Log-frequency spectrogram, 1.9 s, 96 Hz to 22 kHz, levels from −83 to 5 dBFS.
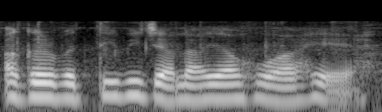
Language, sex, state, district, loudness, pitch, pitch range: Hindi, female, Arunachal Pradesh, Papum Pare, -16 LUFS, 190 Hz, 185-200 Hz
